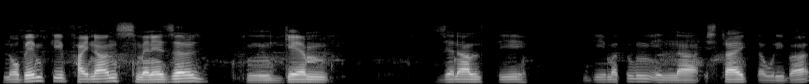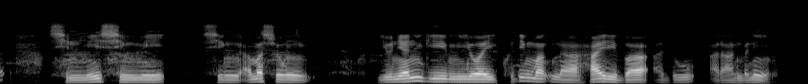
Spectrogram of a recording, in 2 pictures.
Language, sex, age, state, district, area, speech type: Manipuri, male, 18-30, Manipur, Churachandpur, rural, read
